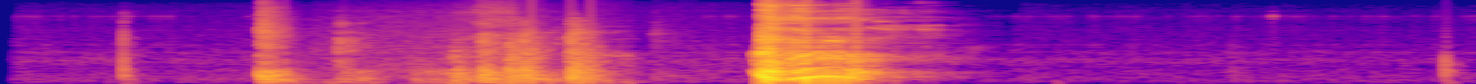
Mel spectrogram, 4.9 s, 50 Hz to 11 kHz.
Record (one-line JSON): {"cough_length": "4.9 s", "cough_amplitude": 32768, "cough_signal_mean_std_ratio": 0.23, "survey_phase": "beta (2021-08-13 to 2022-03-07)", "age": "65+", "gender": "Male", "wearing_mask": "No", "symptom_none": true, "smoker_status": "Ex-smoker", "respiratory_condition_asthma": false, "respiratory_condition_other": false, "recruitment_source": "REACT", "submission_delay": "1 day", "covid_test_result": "Negative", "covid_test_method": "RT-qPCR", "influenza_a_test_result": "Negative", "influenza_b_test_result": "Negative"}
